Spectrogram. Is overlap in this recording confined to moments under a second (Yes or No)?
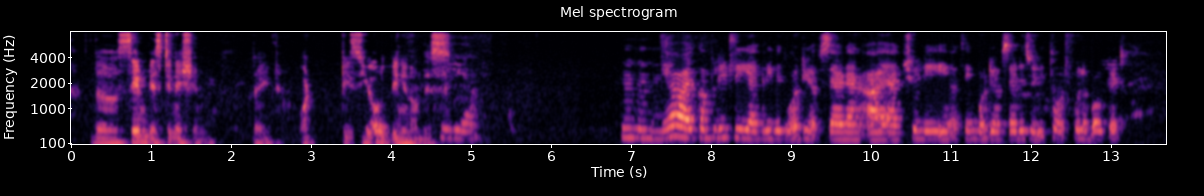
Yes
